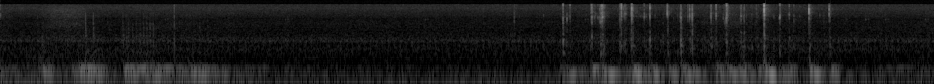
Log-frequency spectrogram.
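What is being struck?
Plastic laptop keyboard.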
